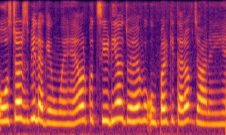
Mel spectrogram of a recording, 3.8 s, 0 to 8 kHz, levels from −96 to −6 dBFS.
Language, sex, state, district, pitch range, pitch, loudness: Hindi, female, Haryana, Rohtak, 280-330 Hz, 315 Hz, -16 LUFS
